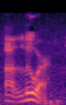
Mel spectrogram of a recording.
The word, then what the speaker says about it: Leuer: Is that how you say it? Am I saying that right? – Lure. – Lure, okay. L-E-U-E-R, the guy from the Phoenix Suns who, you know, a lot of you have been playing.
